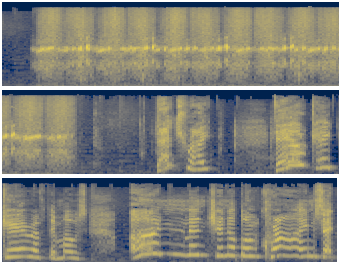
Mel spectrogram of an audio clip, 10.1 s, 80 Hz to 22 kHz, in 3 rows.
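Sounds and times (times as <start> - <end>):
frog croaking in loud raspy pulses: 0.3 - 4.1
speech: 5.1 - 10.0.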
